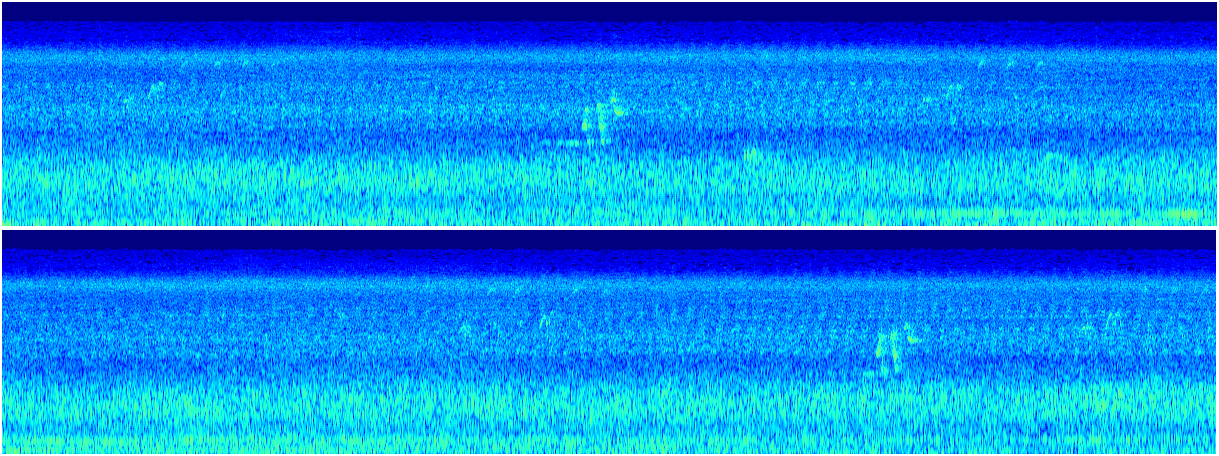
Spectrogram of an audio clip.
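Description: Steady background hiss with a few short, high bird chirps; the two clearest come about seven seconds in and again near the end.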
